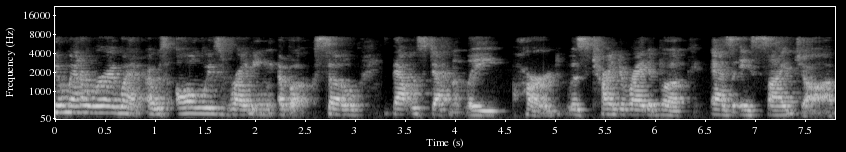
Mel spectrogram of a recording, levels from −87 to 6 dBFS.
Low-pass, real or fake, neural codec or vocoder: 7.2 kHz; real; none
